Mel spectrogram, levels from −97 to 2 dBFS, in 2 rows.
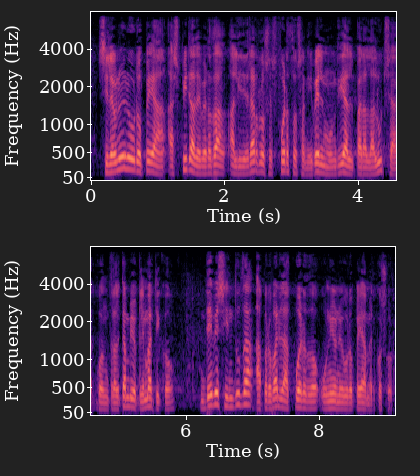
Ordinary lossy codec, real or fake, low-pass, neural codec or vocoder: none; fake; 7.2 kHz; vocoder, 22.05 kHz, 80 mel bands, Vocos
